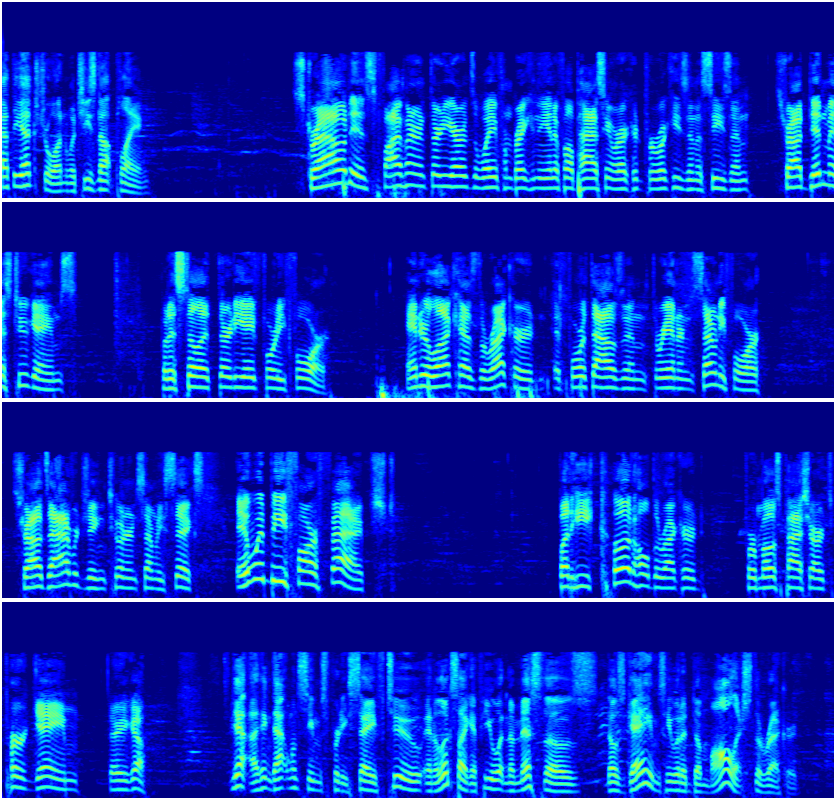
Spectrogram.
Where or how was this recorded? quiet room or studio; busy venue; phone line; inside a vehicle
busy venue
